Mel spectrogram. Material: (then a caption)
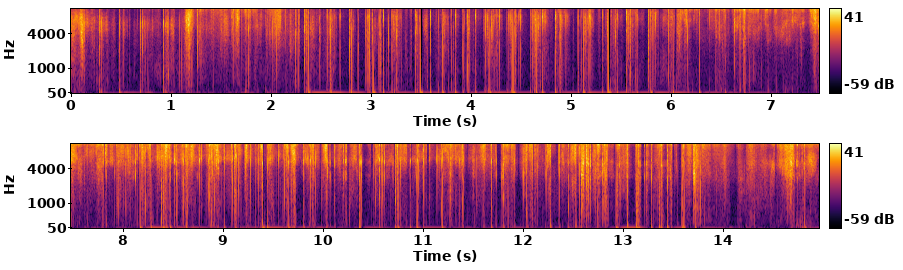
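Plastic. A white plastic inline microphone on an earphone cable, held in both hands, is rapidly tapped and scratched with fingernails. A dense, continuous stream of sharp crackling clicks and scratchy bursts follows, with deep thumpy low end under bright, hissy crackle. The taps run together like popping firecrackers for the whole clip.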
